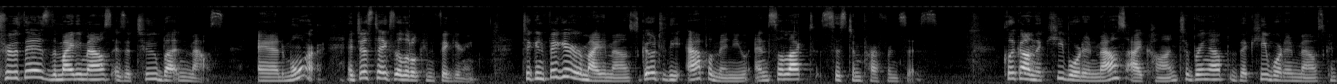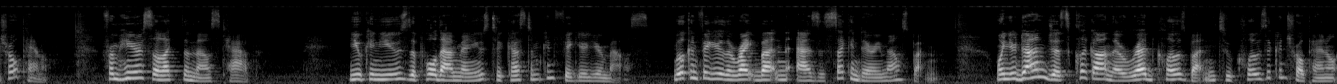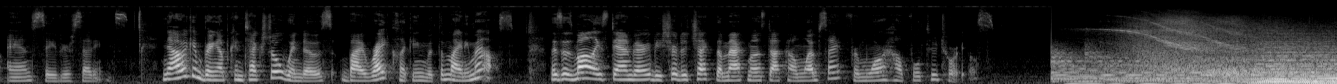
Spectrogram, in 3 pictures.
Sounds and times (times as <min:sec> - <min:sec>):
Speech: 0:00.0 - 0:09.4, 0:10.0 - 0:16.0, 0:16.9 - 0:36.7.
